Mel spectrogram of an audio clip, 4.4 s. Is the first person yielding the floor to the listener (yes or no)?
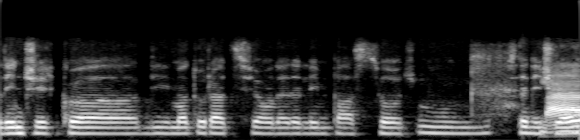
yes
